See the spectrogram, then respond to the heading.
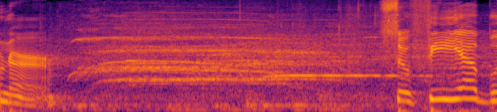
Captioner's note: audience cheering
